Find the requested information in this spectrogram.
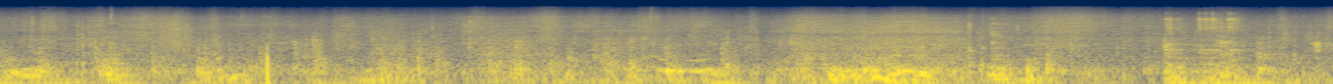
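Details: Pair of cows eating hay at close range: rapid, uneven crunching and rustling, about four bursts a second at times, with louder stretches of chewing toward the middle and a low breathy hum underneath.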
